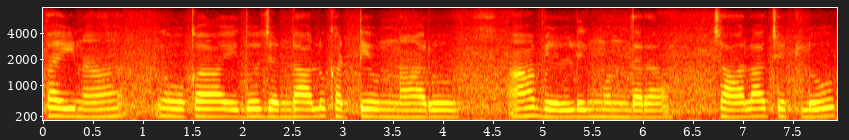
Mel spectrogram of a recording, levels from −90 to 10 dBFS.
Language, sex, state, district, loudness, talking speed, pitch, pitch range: Telugu, female, Andhra Pradesh, Annamaya, -16 LUFS, 85 wpm, 190 Hz, 180-195 Hz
